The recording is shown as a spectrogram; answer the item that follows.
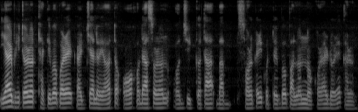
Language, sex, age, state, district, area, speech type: Assamese, male, 18-30, Assam, Charaideo, urban, read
